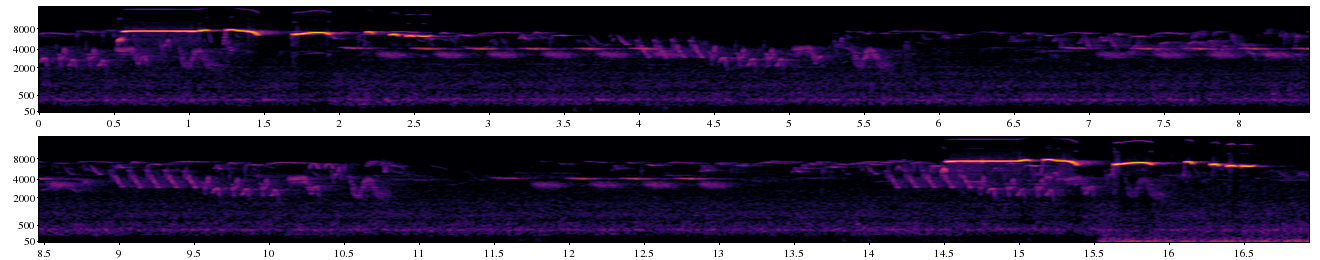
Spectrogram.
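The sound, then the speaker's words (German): A small grouse, a gallinaceous bird of the Raufußhühner (grouse family) about the size of a jackdaw, calling in dense Harz conifer forest in autumn with high, thin, piercing whistles, loud bursts at the start and end, and softer runs of short ticking notes in between. No one speaks. “Ist im Gegenteil relativ groß, also so groß wie eine Dole vielleicht. Ja, so ein, ist ein kleiner Hühnervogel. Also gehört zu den Raufußhühnern.”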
